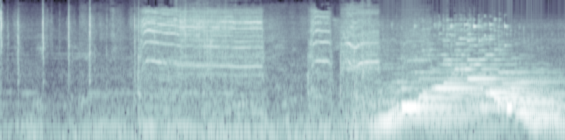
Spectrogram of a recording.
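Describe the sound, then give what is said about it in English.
An old-fashioned fortune teller machine wearing a cowboy hat takes in a dollar bill: a few quick clicks, then a steady mechanical whir, followed by a louder humming, droning tone. “the professor found one of those old timey fortune teller machines that was outfitted with a cowboy hat. Curious, the professor fed it a dollar bill and got the following fortune.”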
